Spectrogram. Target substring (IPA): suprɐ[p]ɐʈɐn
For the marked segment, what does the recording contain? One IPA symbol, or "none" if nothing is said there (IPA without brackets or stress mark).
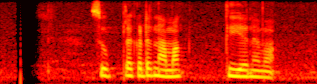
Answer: k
